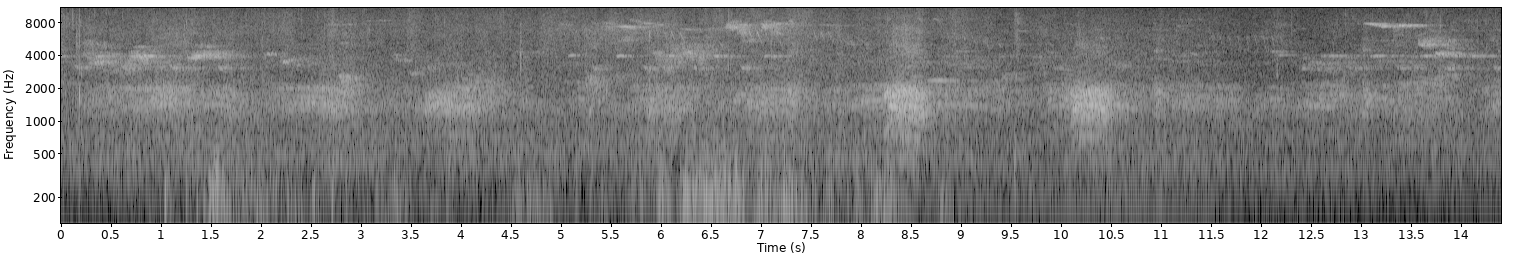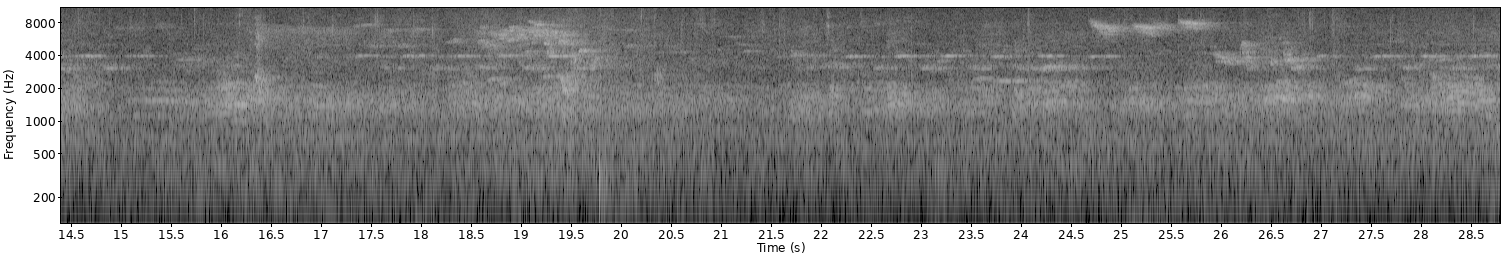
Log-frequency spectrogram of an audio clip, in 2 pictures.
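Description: Crow-family birds cawing repeatedly, the loudest calls about eight and ten seconds in, with smaller birds chirping at a higher pitch between them.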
